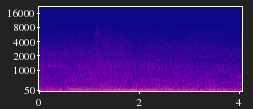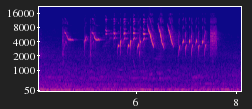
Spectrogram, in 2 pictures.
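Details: After several seconds of low rumbling background, a European goldfinch bursts into its training song, a rapid series of tinkling, sweeping chirps over the last three seconds.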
